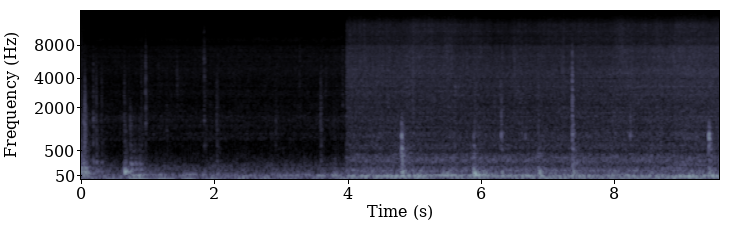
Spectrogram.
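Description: Onions caramelizing in butter with garlic, salt and pepper in an uncovered pan give a steady, moderate sizzle, quieter at first and fuller after a few seconds, with occasional small ticks and pops.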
